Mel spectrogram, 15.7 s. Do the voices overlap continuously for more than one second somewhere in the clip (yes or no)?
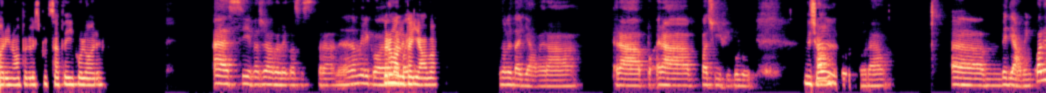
no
